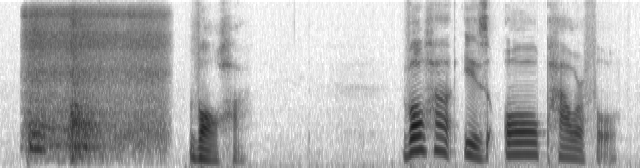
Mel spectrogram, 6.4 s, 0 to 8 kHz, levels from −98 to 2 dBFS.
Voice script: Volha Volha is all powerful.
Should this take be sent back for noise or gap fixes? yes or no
yes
